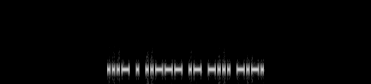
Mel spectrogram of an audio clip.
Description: Morse code, heard as a keyed tone, about 52 wpm, 700 Hz. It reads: VE2ABC
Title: DXCC-100 Call Signs - 6 Characters - Repeated 3x - 50wpm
